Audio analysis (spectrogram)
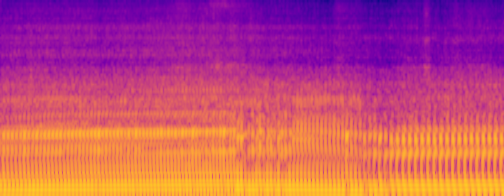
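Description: A quad ATV engine, a Banshee-style machine, revs loud and close as it powerslides, a steady buzzing drone that breaks into choppy bursts of rapid pulsing before settling back into an even high rev.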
